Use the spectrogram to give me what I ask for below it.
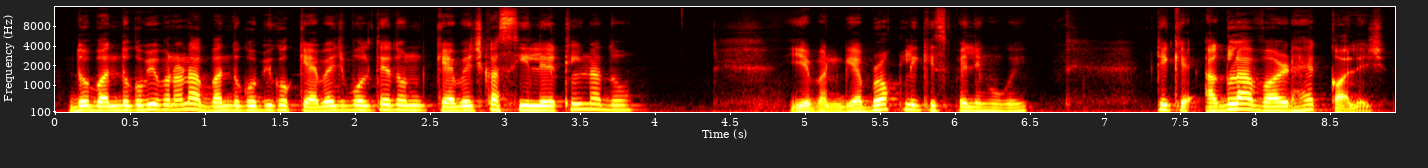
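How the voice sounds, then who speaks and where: A man teaching English spelling in a casual video lesson, patiently repeating each question and answer and slowing down to spell words out letter by letter. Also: on the high side, a little mellow. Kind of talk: casual Hindi video lesson with memory tricks.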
